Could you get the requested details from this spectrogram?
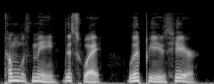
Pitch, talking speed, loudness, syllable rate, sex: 130 Hz, 170 wpm, -17 LUFS, 5.7 syllables/s, male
